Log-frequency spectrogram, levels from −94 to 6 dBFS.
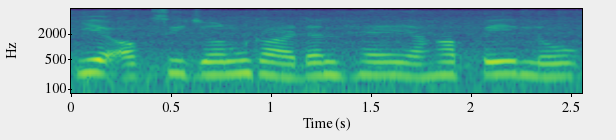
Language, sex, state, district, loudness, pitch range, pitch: Hindi, male, Chhattisgarh, Raipur, -17 LUFS, 205-225 Hz, 220 Hz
